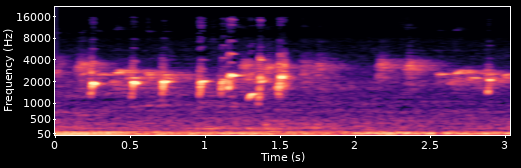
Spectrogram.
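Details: White-eared bulbul, a tame rough-voiced Iraqi bird whose song trains young bulbuls: a series of repeated chirped notes about a quarter second apart, rising into a short warble, over low background rumble.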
